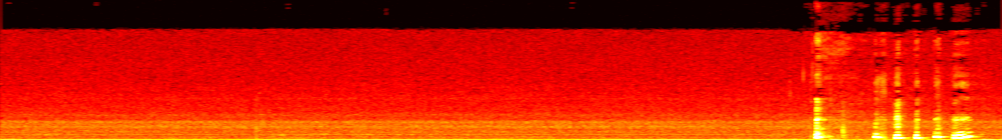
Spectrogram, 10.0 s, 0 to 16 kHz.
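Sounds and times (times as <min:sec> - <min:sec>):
faint low hum: 0:00.0 - 0:10.0
woman laughing: 0:08.1 - 0:09.9.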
